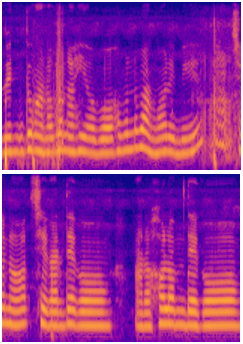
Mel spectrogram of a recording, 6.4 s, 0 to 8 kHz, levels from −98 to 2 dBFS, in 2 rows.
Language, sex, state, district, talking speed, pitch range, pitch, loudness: Chakma, female, Tripura, Dhalai, 150 wpm, 205-230 Hz, 220 Hz, -24 LUFS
